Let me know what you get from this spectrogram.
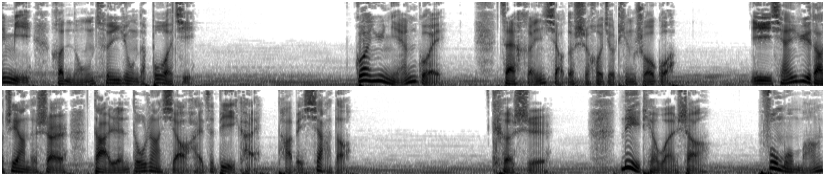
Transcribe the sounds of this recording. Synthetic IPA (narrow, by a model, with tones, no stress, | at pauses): ɪmḭ˨˩xɤ˧˥nʊ̰˧˥ŋt͡sʰwə˥njʊ˥˩ŋd̪ə˩pwɔ˥˧t͡ɕḭ˥˩ | kwa˥ny˧˥njɛ̰˧˥nkwḛ˨˩ɪ | t͡sa˥˩ɪxə˧˥nɕjɑ˨˩ʊd̪ə˦ʂɻ̩˧˥xo˧ʊt͡ɕjo˥˩ʊt̪ʰi˥ŋʂwɔ˥kwɔ̰˥˩ | i˨˩t͡ɕʰjɛ˧˥ny˥˧t̪ɑ˥˧ʊʈ͡ʂɤ˥˧jɑ˥˩ŋd̪ə˩ʂə˞˥˩t̪a˥˩ɻə˧˥nt̪o˥ʊɻɑ˥˩ŋɕjɑ˨˩ʊxa˧˥ɪd͡zɹ̩˧pi˥˩kʰa˨˩ɪpʰa˥˧pe˥˧ɪɕja̰˥˧t̪ɑ̰˥˩ʊ | kʰɤ˨˩ʂɻ̩˥˩ | ne˥˩ɪt̪ʰjɛ˥nwa̰˨˩nʂɑ̰˥˧˩ŋ | fu˥˩mu˨˩mɑ̰˧˥ŋ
